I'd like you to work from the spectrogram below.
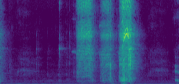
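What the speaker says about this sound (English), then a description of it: "And I turn my drill down a little bit" A power drill, turned down to a lower setting, drives screws into a Franklin end table nightstand during assembly, whirring in two short bursts over a low background hum, the second burst louder.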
